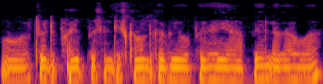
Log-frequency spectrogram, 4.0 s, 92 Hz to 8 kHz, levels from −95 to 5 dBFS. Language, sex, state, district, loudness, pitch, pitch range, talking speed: Hindi, male, Bihar, Jamui, -23 LUFS, 115 Hz, 110-115 Hz, 205 wpm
